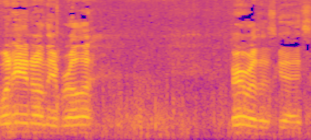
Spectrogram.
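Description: Noticeable background noise sits under speech delivered fairly quickly. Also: dry sound with no echo. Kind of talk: casual tutorial narration. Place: garden. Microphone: phone near.

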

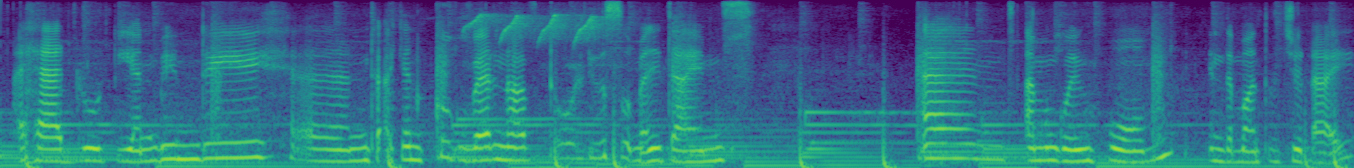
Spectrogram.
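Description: Clear music plays in the background of a dry sound with no echo. A woman speaks at a very slow pace. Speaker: vlogger. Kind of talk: casual vlog chat. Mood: reflective, lightly self-deprecating. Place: garden. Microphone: phone near.

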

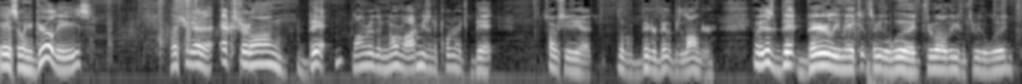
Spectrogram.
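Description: A man's fairly quick delivery with ordinary pitch variation and a dry sound free of echo. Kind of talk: tutorial. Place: open country. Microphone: phone near.

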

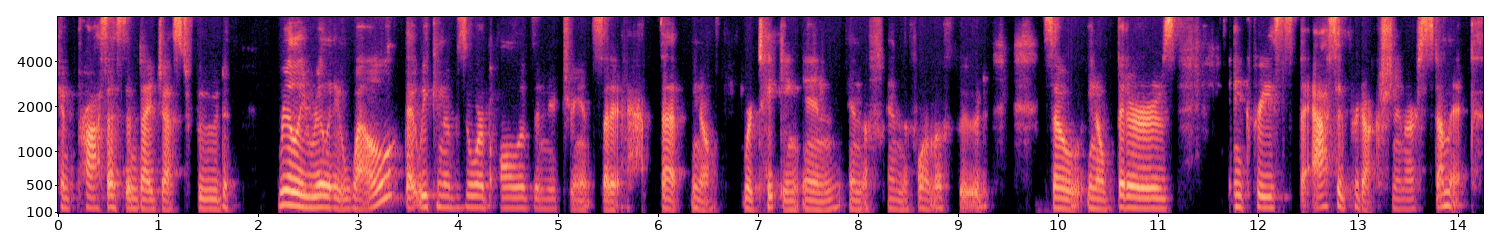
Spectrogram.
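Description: Speaking in a Midwestern American accent, a woman has a very deep, low pitch and fairly even intonation. She keeps a moderate pace over a quiet background. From St. Louis, Missouri; Missouri. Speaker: naturopathic doctor; interview guest. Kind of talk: casual interview. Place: home room. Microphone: video call.

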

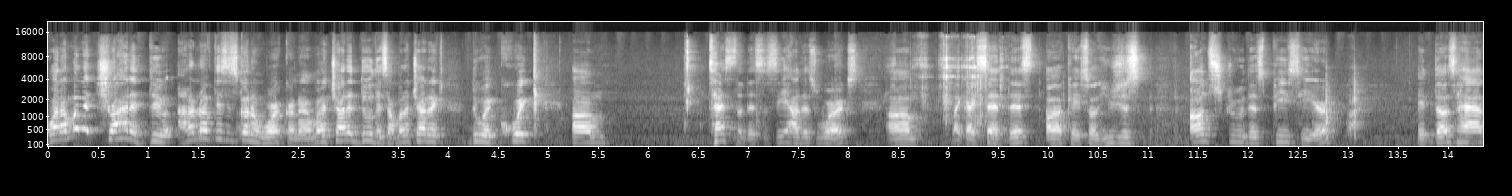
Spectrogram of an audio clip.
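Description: Light background noise sits behind a man speaking at a moderate pace. His loudness swings widely, and long, frequent pauses break up his speech. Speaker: product reviewer. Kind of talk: unboxing review chat.

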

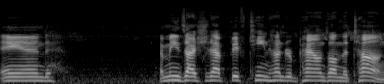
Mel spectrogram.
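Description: A man speaks in a high pitch with a bright, sharp tone. His intonation stays fairly even, and the sound is dry with no echo. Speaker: tractor work business owner. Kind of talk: casual vlog chat. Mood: concerned, explaining. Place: open country. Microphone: phone near.

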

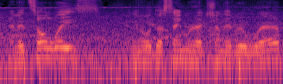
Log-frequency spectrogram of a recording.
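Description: A man speaks with a dry sound that has no echo, against loud background noise. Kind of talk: interview answer. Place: street. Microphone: phone near.

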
